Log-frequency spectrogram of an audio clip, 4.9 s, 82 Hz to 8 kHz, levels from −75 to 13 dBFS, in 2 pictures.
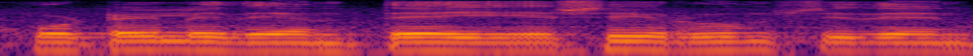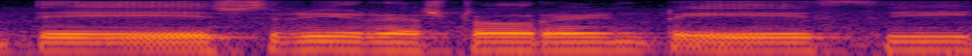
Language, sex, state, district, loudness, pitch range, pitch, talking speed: Kannada, male, Karnataka, Bijapur, -15 LUFS, 120-130 Hz, 125 Hz, 160 wpm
